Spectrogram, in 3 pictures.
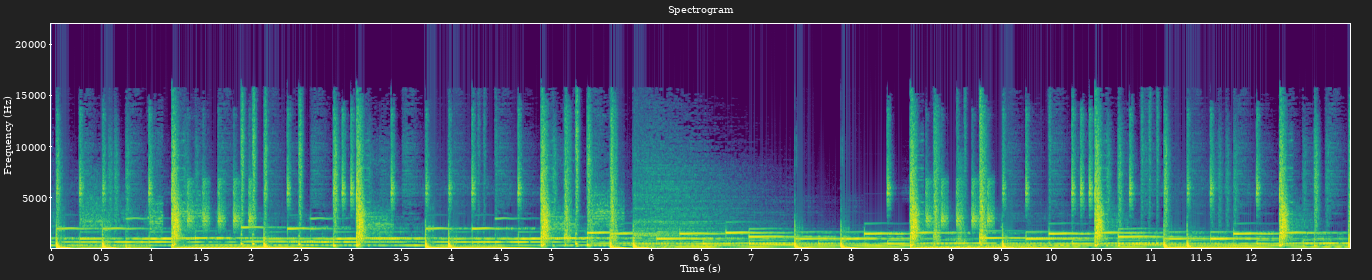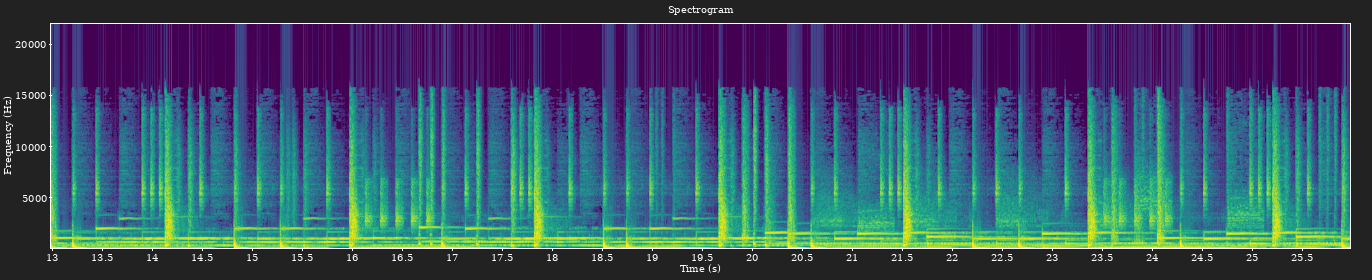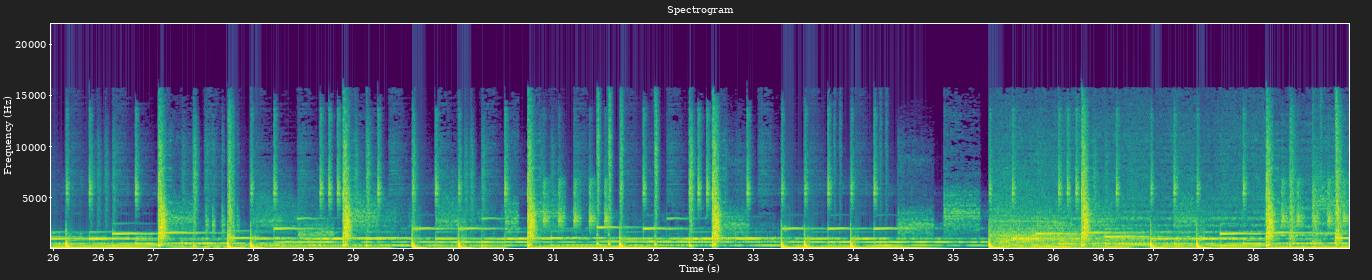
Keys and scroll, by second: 4.4 ctrl+a, 16.7 ctrl+t, 34.0 ctrl+e.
